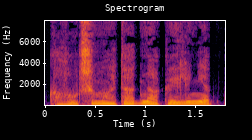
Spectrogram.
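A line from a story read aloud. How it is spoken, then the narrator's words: Whisper. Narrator (Russian): прошептал кто-то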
